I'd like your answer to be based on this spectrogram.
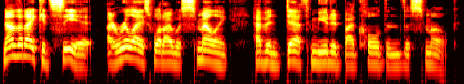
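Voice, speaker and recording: A male investigator, voiced by a man reading aloud recounts a grim ordeal in a horror audio story. His mid-pitched delivery is measured and dramatic, with emphatic first-person storytelling. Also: fairly bright tone, close to an everyday voice. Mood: grim, suspenseful.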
